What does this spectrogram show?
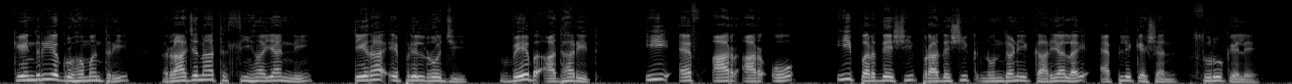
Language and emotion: Marathi, neutral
